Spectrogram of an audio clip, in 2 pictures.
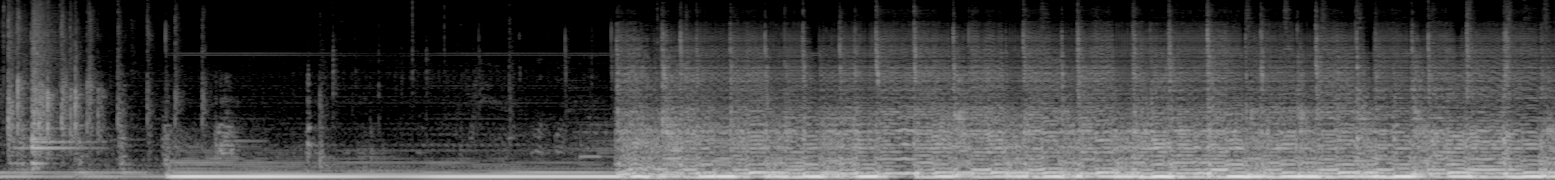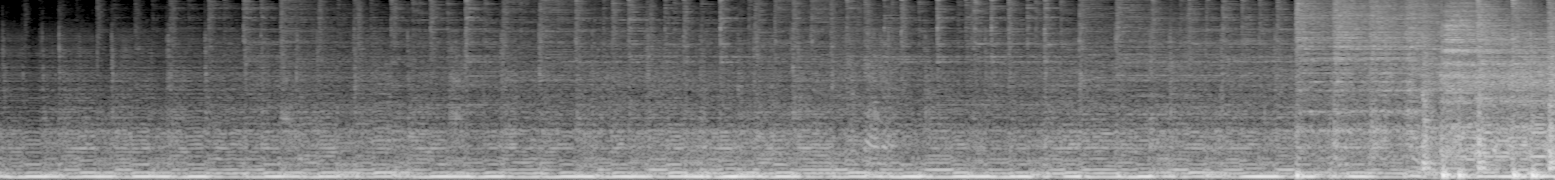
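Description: Live rock band starting its set. A long low guitar or bass note rings out about two seconds in. From about six seconds the electric guitars and bass play a steady rhythmic riff, and near the end the drum kit crashes in and the full band comes in louder.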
